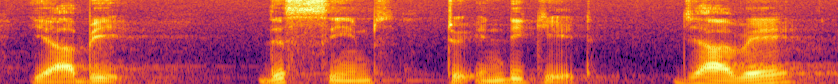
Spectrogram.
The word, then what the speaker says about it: Yahweh: According to tradition, the word was pronounced Yahweh.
